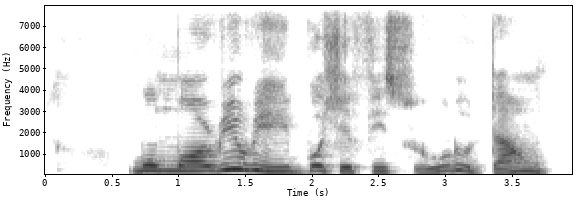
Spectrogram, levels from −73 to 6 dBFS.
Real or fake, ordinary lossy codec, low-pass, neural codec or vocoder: fake; none; none; codec, 16 kHz, 6 kbps, DAC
